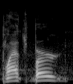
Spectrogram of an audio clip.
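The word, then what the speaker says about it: Plattsburgh: is that is that how you say it platsburg y New York yes sir so you guys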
